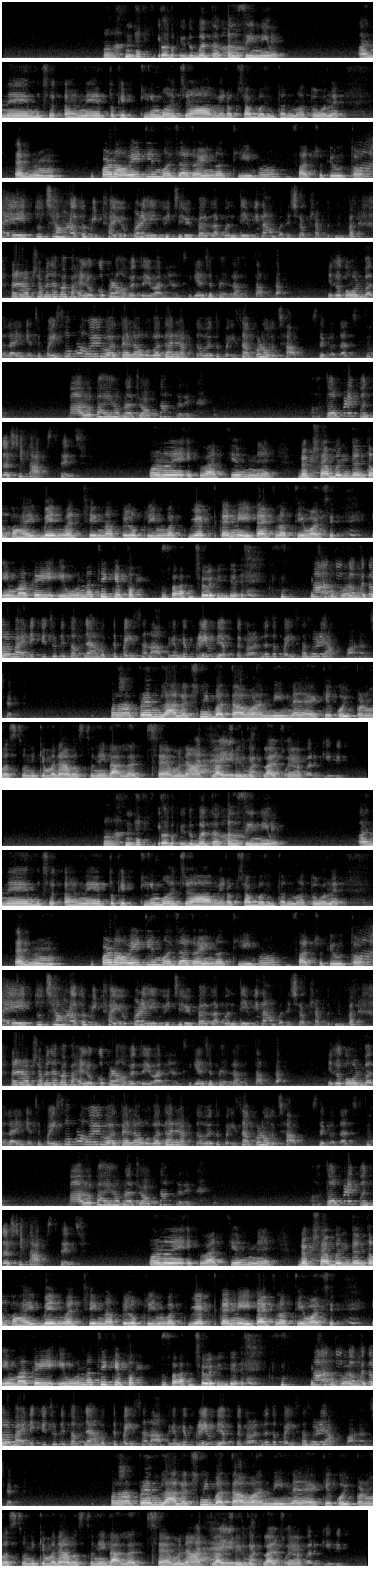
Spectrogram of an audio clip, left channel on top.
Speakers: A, on the right; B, on the right.
A: હા કીધું બધા
B: હા
A: કઝીન અને. અને તો કેટલી મજા આવે રક્ષાબંધનમાં તો અને એમ. પણ હવે એટલી મજા રહી નથી હ સાચું. કેવું તો
B: હા એ. તો છે હમણાં તો મીઠાઈઓ પણ એવી જેવી પહેલા બનતી એવી ના બને છે રક્ષાબંધન પર. અને રક્ષાબંધનમાં ભાઈ લોકો પણ હવે તો એવા નથી રહ્યા જે પહેલા હતા આપણા. એ લોકો પણ બદલાઈ ગયા છે. પૈસા પણ હવે પેલા વધારે આપતા હોય તો પૈસા પણ ઓછા આપશે કદાચ તો. મારો ભાઈ હમણાં જોબ ના કરે. તો પણ એ પંદરસો તો આપશે જ.
A: પણ એક વાત કેવ ને રક્ષાબંધન
B: હા
A: તો. ભાઈ બેહેન વચ્ચે એ ના પેલો પ્રેમ વ્યક્ત કરી ને એ ટાઈપ ના તહેવાર છે. એમાં કઈ એવું નથી કે પૈસા જોઈએ. બધું
B: હા તો તમે તમારા ભાઈ ને કેજો કે તમને આ વખતે. પૈસા ના આપે કેમ કે પ્રેમ વ્યક્ત કરવા નો છે તો પૈસા થોડી આપવાનો છે.
A: પણ આપણેે એમ લાલચ નહી બતાવવાની ને કે કોઈ પણ વસ્તુની કે મને આ વસ્તુ ની લાલચ. છે મને આટલા
B: હા એ
A: જોઈએ
B: તો વાત
A: તેટલા જોઈએ
B: બરાબર કીધી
